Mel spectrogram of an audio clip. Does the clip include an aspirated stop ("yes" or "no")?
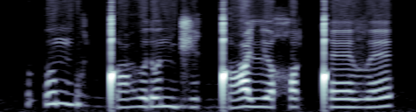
no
